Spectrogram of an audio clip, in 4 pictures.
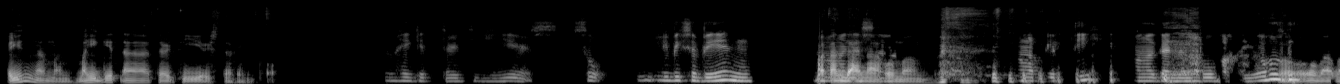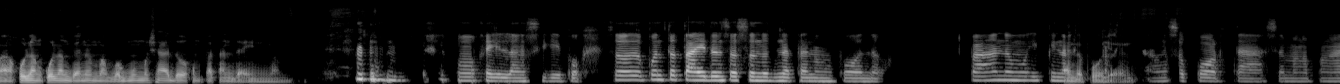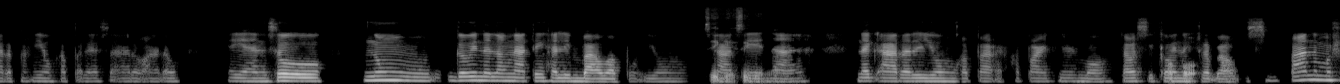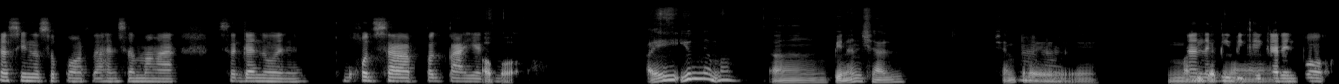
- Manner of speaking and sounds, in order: static; laugh; laughing while speaking: "kayo?"; chuckle; tapping; distorted speech
- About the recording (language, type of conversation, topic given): Filipino, unstructured, Paano mo sinusuportahan ang mga pangarap ng iyong kapareha?
- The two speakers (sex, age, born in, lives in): female, 30-34, Philippines, Philippines; male, 45-49, Philippines, United States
